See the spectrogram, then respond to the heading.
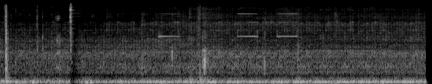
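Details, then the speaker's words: Caravan charger alarm while driving: three faint evenly spaced high beeps over the driving drone; display showed charge over-voltage, and the owner suspects the roof solar panel. Cause not confirmed. "don't know if you can hear that beeping but it's bloody [Music] frustrating"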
